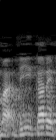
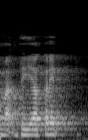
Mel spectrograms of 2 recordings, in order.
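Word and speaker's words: معديكرب: Dan cara bacanya yang betul ma'di karib, bukan ma'di yakrib.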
